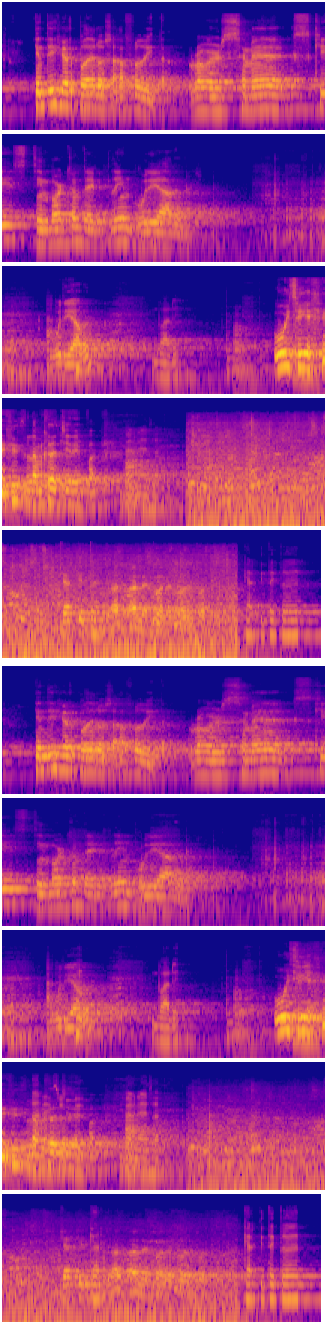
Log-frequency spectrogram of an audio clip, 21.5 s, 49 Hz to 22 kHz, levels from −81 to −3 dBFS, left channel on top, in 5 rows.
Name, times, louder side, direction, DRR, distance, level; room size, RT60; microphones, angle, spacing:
voice 1, 0.4-2.2 2.5-6.8 9.2-9.8 12.2-14.2 18.0-20.3, left 2 dB, 55° left, 8 dB, 1.0 m, -23 dB
sound 1, 5.2-19.9, right 1 dB, 10° right, 1.5 m, -39 dB
voice 2, 10.6-11.0 12.5-12.8 13.2-14.0 14.5-15.0 18.4-18.5 20.5-21.2, right 3 dB, 35° right, 12 dB, 0.5 m, -30 dB
sound 2, 15.4-20.4, left 5 dB, 80° left, 0.5 m, -28 dB
24.0 x 9.7 x 4.7 m, 2.7 s
head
